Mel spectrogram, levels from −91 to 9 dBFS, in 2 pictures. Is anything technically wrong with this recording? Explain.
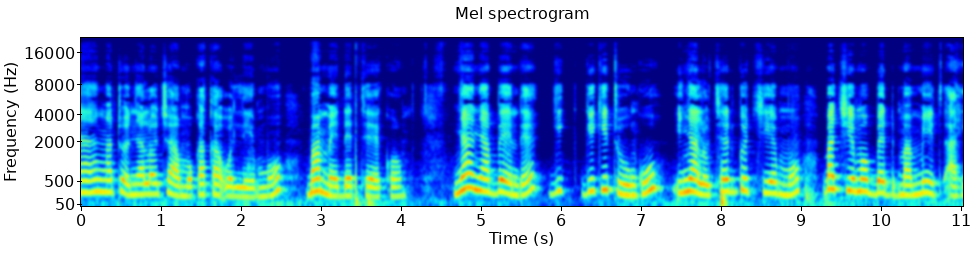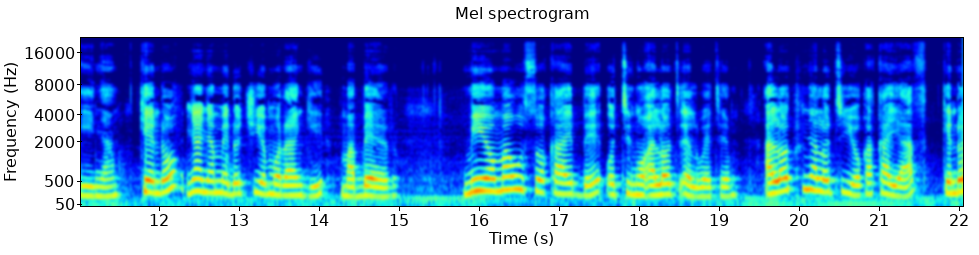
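No, nothing technically wrong can be heard here.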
